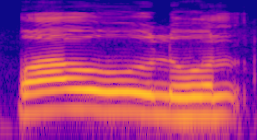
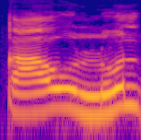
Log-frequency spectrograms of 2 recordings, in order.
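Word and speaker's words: قَوْلُن: লাম দুই পেশ লুন কওলুন কওলুন কেউ কাউলুন পড়বেন না স্মরণ রাখবেন এটাও তাহলে কফ ওয়াও জবর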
